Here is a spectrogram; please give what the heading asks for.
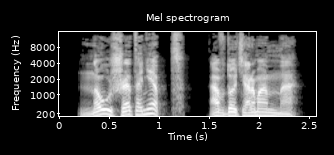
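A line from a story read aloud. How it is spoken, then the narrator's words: Piercing shout. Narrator (Russian): пронзительно выкрикнул Раскольников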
